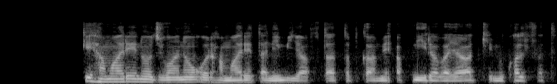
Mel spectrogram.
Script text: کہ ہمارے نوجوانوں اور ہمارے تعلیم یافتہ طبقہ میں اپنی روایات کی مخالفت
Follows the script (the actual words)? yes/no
yes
